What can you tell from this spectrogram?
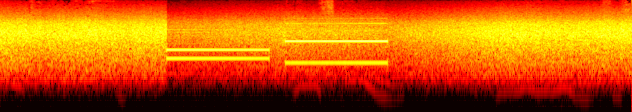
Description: Aircraft SELCAL, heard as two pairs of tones, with radio static and speech in English. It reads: HM-FS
